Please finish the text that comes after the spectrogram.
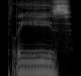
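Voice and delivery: hushed, pleading inner voice; a soft desperate prayer; quiet plea. Acted. Inner plea, fearing too late.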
